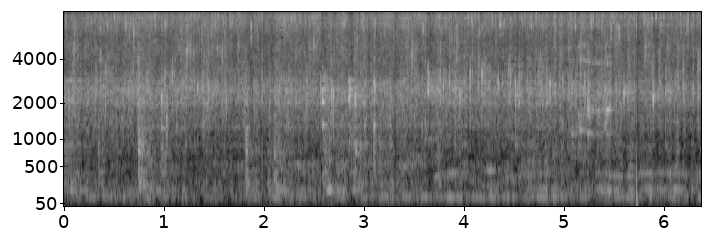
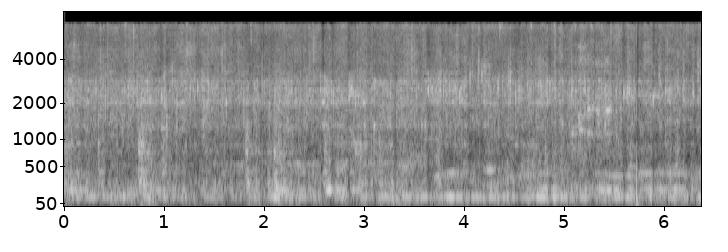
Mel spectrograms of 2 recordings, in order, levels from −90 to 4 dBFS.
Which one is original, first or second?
first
